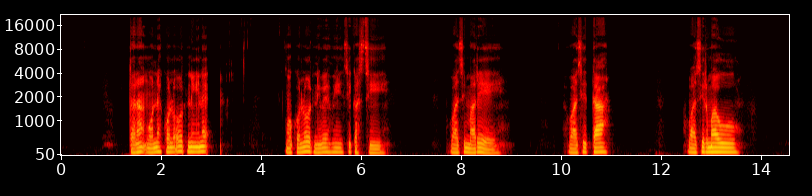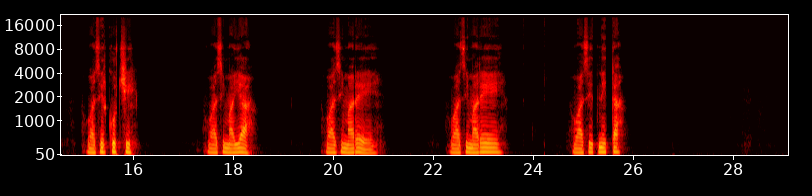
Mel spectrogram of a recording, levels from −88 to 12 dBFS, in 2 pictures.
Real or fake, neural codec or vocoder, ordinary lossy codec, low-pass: real; none; Opus, 32 kbps; 19.8 kHz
